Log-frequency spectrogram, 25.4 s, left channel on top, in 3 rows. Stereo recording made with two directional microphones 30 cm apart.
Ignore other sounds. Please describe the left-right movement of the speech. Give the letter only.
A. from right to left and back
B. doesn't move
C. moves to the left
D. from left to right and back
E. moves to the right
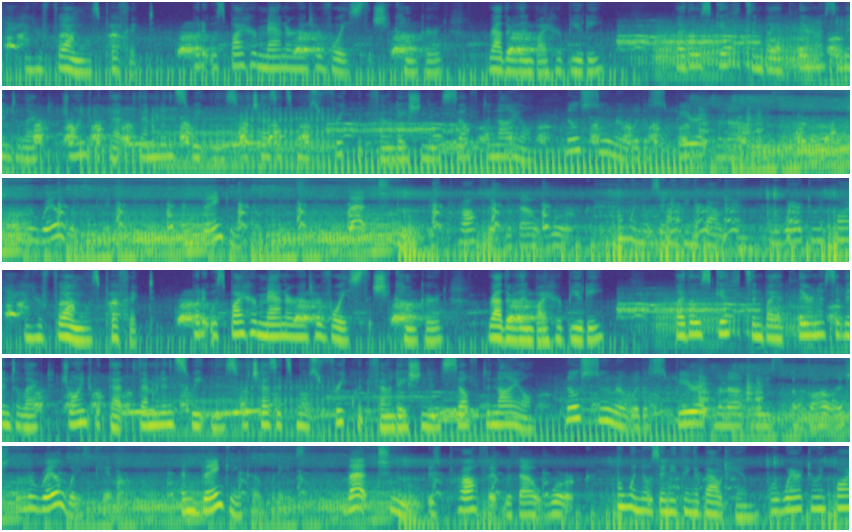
B.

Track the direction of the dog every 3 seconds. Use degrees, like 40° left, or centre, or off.
20° right, 20° right, 10° left, 50° left, 70° left, 70° left, 70° left, 70° left, 70° left.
